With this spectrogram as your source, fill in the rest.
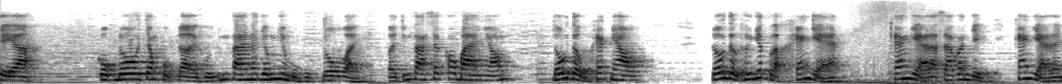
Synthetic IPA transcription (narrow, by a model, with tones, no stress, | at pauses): t͡ɕḭ˧˨ʔa˨˩ | ku˨˩ək̚ɗo˧t͡ɕɔ˧wŋ͡mku˨˩ək̚ɗəː˨˩jku˧˩ət͡ɕʊ˨˦ŋ͡mt̪aː˧nɔ˨˦zə˨˦wŋ͡mɲɨ˧mo˨˩t̚ku˨˩ək̚ɗo˧və̰˧˨jvaː˨˩t͡ɕʊ˨˦ŋ͡mt̪aː˧sɛ̰˧˥kɔ˨˦ɓaː˧ɲɔ˨˦mɗo˨˦jt̪ɨ̰˧˨əŋxaː˦˥k̚ɲa˧w | ɗo˨˦jt̪ɨ̰˧˨əŋt̪ʰɨ˨˦ɲə˦˥t̚laː˨˩xaː˨˦nza̰ː˧˨xaː˨˦nza̰ː˧˨laː˨˩saː˧wka˧nt͡ɕḭ˧˨xaː˨˦nza̰ː˧˥laː˨˩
